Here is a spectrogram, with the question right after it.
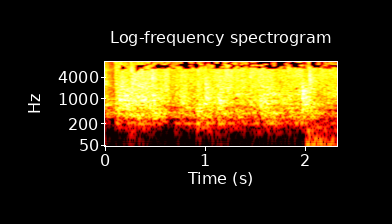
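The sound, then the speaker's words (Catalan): A bucket of water is thrown over the wicked witch, making a loud, steady rushing splash that hisses on for about two seconds before cutting off. No voices. “Allà hi ha un cubell d'aigua.”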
